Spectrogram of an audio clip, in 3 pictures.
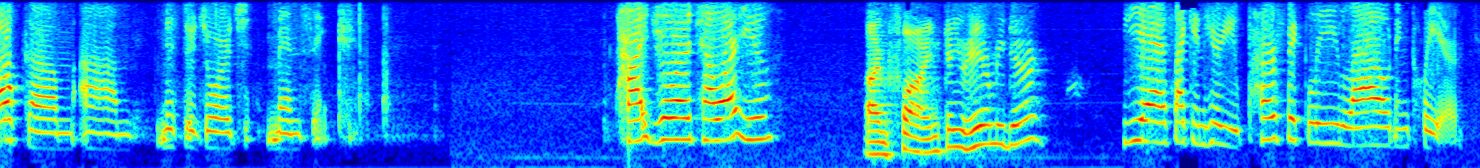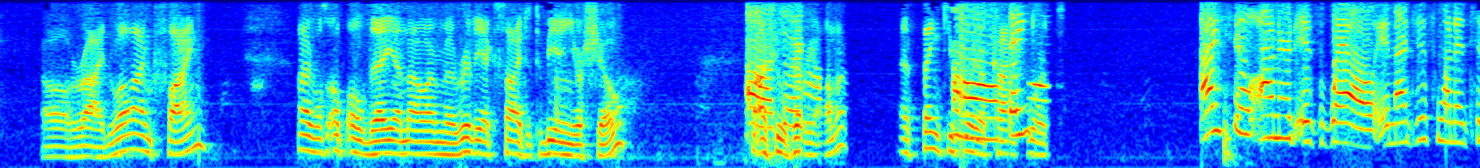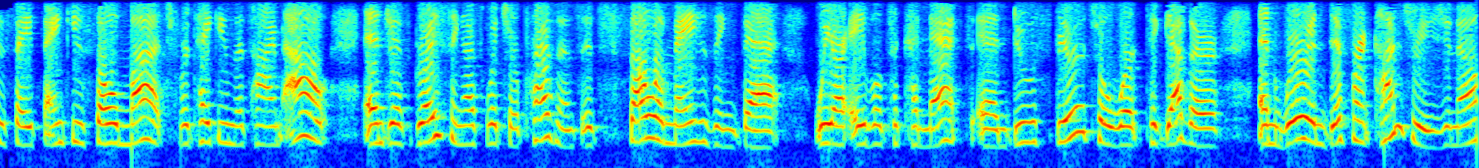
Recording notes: Is in Breda, Netherlands and will be calling in live from Europe!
